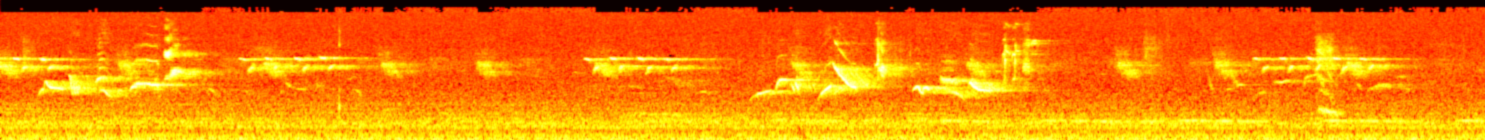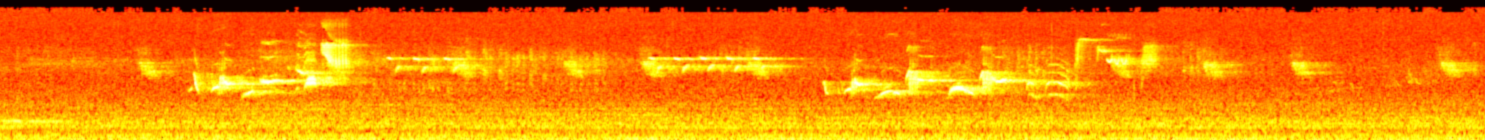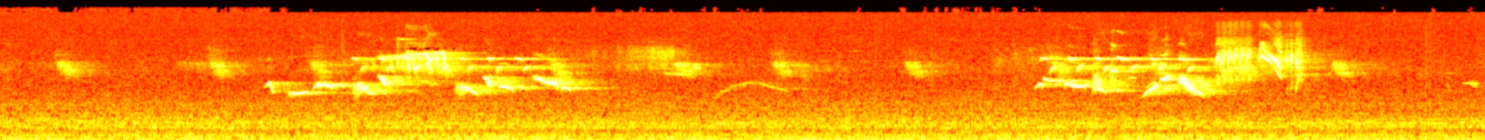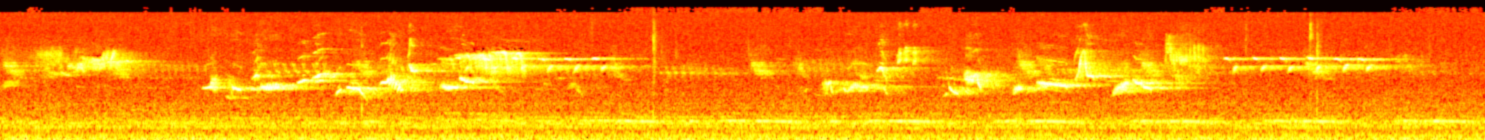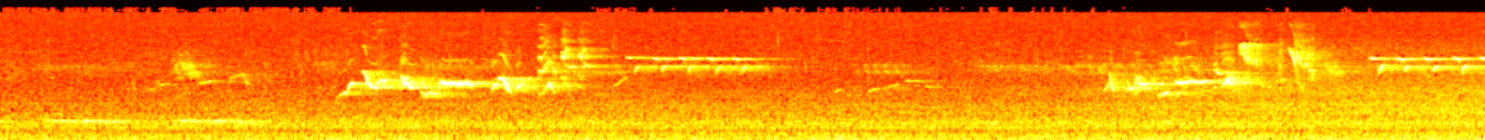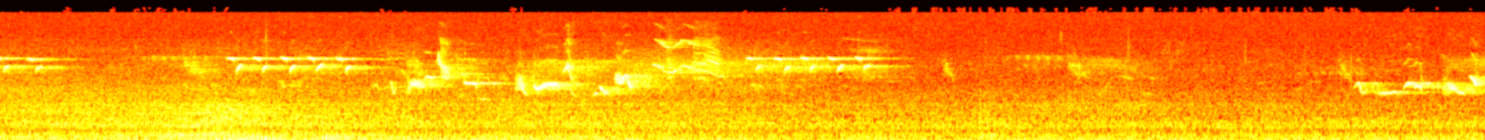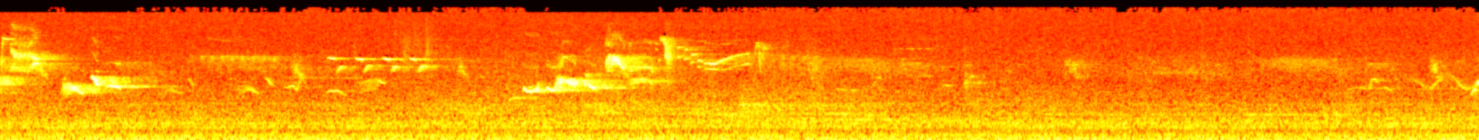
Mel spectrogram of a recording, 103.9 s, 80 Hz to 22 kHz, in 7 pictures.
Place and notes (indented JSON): {
  "title": "Rue Alphonse Daudet, Villeneuve-sur-Lot, France - Rec 20 04 20 07h35",
  "date": "2020-04-20 07:35:00",
  "description": "mec suivant du 20/04/2020 à 07h35 effectué en XY à la fenêtre de mon studio micros DM8-C de chez Prodipe (dsl) XLR Didier Borloz convertisseur UAD Apollo 8 Daw Cubase 10 pro . Pas de traitement gain d'entrée +42Db . Eléments sonores entendus essentiellement des oiseaux quelques véhicules et des sons de voisinage",
  "latitude": "44.40",
  "longitude": "0.71",
  "altitude": "62",
  "timezone": "Europe/Paris"
}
